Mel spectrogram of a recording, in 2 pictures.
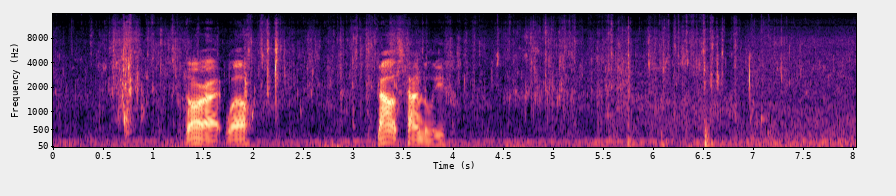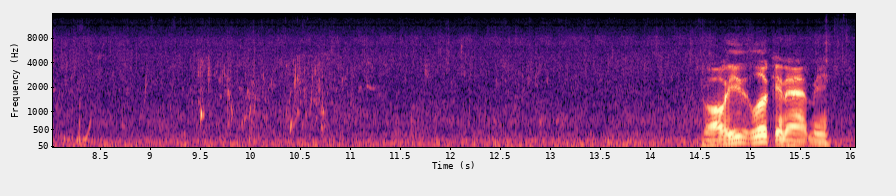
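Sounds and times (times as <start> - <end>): low steady hum: 0.0 - 16.0
water splashing and dripping: 9.4 - 11.2.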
